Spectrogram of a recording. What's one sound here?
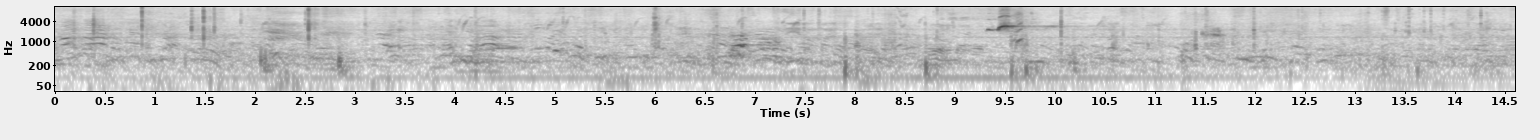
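Boys shout and call to one another across an open field outdoors.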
